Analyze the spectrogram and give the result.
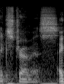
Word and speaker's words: Extremis: So we see what we think is a Black Widow fighting a extremist. That's how you say it, right? – Extremis. – Extremis, gosh.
